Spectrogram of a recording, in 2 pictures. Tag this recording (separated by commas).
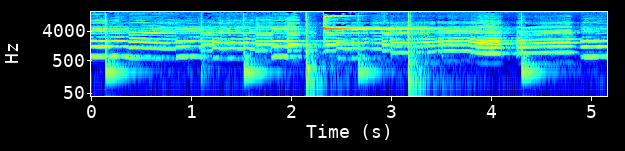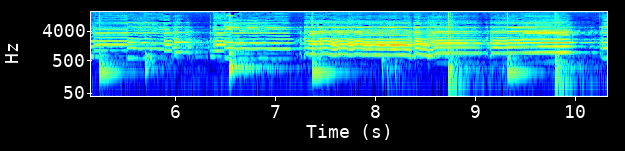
Music, Traditional music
